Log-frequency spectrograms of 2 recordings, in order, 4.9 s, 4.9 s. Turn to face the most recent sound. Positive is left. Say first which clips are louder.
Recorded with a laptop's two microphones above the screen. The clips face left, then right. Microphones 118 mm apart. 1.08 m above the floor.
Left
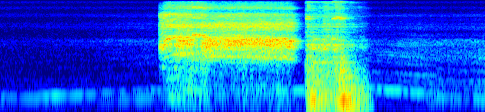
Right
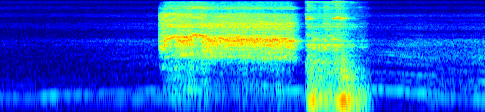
# left 3 dB
turn(degrees=65)  # may be behind; listen again after turning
